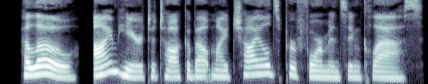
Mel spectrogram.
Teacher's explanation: Stress performance, so it's clear what you're discussing.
